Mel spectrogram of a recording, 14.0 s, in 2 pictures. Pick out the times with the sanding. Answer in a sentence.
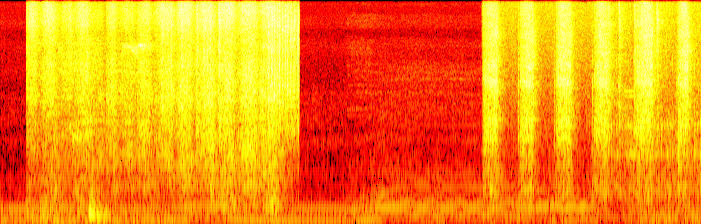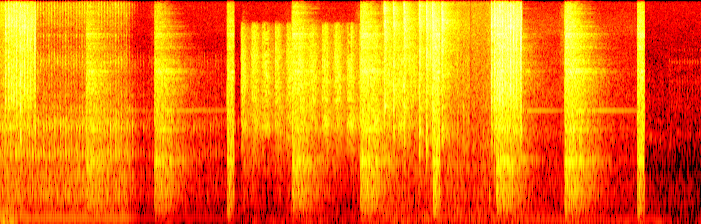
The sanding can be heard from 0.2 to 2.9 s, from 4.8 to 7.3 s and from 9.4 to 11.3 s.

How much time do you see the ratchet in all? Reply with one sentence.
The ratchet can be heard for 4 seconds in total.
